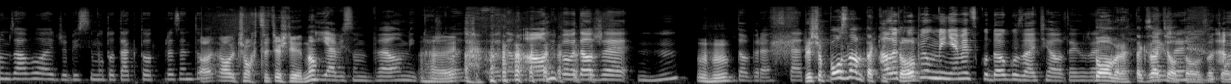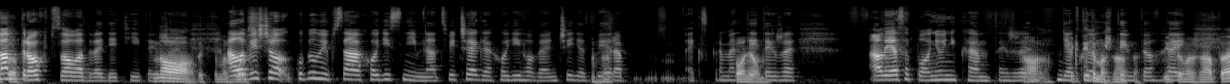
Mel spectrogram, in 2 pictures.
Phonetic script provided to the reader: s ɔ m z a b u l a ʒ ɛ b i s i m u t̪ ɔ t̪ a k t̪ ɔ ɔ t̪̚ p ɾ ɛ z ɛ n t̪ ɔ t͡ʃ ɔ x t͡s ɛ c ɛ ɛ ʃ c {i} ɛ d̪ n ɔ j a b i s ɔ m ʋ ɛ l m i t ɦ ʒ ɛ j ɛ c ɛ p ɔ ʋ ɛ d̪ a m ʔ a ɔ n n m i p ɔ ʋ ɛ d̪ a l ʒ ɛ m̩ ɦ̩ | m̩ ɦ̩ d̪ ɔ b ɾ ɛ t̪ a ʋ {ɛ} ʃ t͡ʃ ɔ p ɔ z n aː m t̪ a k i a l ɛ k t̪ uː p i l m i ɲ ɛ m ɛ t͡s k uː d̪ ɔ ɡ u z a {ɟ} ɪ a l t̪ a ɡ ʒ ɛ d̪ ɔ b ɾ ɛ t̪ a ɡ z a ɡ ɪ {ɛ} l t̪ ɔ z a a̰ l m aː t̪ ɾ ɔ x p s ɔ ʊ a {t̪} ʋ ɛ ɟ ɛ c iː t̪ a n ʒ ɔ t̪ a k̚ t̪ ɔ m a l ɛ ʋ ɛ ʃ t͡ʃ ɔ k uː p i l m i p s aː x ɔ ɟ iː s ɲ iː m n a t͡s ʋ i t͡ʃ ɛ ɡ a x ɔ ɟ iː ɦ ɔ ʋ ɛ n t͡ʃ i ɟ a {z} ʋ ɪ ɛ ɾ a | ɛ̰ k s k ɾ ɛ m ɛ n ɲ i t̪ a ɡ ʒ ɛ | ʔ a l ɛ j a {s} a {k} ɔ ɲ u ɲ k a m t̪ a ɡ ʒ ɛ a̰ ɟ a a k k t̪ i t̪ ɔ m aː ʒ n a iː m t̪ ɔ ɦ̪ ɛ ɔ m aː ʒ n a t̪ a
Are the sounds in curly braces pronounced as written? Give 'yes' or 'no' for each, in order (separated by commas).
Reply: no, yes, no, no, no, yes, yes, no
